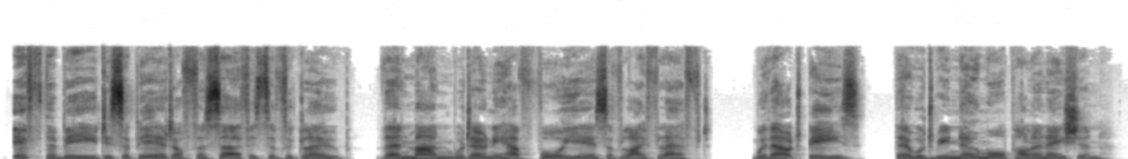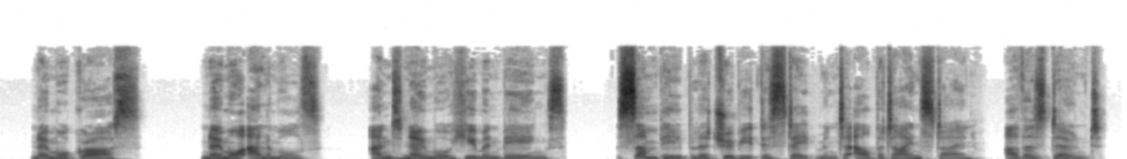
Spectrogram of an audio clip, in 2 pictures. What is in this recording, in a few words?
nature doc style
